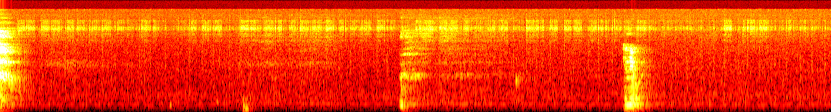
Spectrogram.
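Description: Quiet room, broken about four seconds in by a short vocal sound from a man, with a single spoken word two seconds later.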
